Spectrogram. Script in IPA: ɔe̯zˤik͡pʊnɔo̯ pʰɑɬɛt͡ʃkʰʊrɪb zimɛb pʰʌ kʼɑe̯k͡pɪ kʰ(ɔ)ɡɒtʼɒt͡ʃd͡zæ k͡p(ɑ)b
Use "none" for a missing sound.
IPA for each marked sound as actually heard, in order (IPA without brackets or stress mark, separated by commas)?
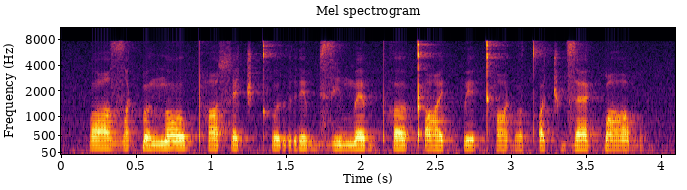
ɑ, ɑ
